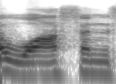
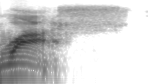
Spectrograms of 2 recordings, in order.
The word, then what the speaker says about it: was: was right I mean was was but if I'm mistaken the pronunciation of this one is with a schwa which is was okay was we don't stress it out now let's see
